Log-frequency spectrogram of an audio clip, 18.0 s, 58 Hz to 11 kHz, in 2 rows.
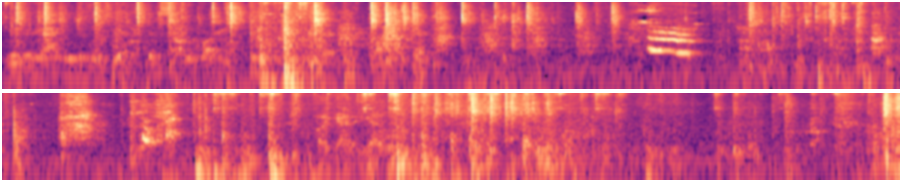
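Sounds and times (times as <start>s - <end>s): dog whining: 6.1s - 11.0s.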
